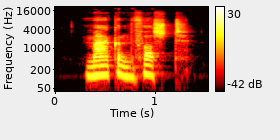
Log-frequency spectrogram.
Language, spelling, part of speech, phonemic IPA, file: Dutch, maken vast, verb, /ˈmakə(n) ˈvɑst/, Nl-maken vast.ogg
- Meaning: inflection of vastmaken: 1. plural present indicative 2. plural present subjunctive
